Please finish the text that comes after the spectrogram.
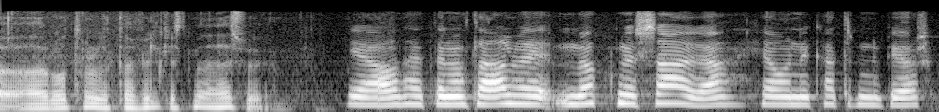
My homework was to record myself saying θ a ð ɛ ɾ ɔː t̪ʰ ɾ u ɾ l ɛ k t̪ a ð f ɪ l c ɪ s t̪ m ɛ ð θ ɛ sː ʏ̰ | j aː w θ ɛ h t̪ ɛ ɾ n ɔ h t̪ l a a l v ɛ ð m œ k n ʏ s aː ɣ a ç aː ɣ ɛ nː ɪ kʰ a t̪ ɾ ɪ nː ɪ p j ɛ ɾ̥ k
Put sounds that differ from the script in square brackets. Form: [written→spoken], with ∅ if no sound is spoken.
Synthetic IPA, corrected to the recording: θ a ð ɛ ɾ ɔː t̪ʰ ɾ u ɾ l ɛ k t̪ a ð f ɪ l c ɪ s t̪ m ɛ ð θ ɛ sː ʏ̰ | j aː w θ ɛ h t̪ ɛ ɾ n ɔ h t̪ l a a l v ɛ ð m œ k n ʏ s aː ɣ a ç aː [ɣ→w] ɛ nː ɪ kʰ a t̪ ɾ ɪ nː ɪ p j [ɛ→œ] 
